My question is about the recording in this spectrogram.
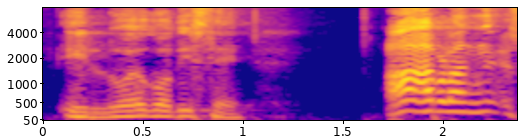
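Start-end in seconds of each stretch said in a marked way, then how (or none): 1.7-2.4 loud, high-pitched call; herald crying out. Acted. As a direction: cry it out as a herald. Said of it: "soy esa voz".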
